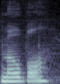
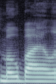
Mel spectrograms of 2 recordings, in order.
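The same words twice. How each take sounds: First: It is said in an American-style pronunciation. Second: It is said in a British-style pronunciation.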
